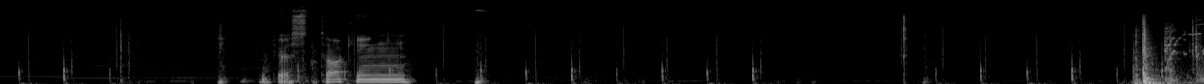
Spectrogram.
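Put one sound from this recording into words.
Footsteps clack steadily on stone paving.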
